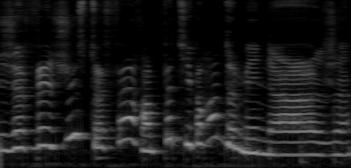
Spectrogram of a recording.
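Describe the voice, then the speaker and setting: Cackling in a put-on character voice, a female-sounding speaker goes at a fairly slow pace with a high pitch and very wide pitch swings. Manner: sly, sneering.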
